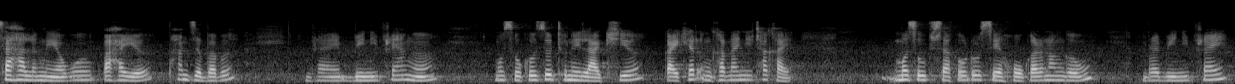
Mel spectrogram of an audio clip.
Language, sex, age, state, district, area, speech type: Bodo, female, 30-45, Assam, Kokrajhar, rural, spontaneous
